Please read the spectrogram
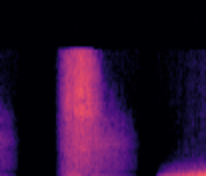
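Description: Whoosh sound effects of an animated logo intro: a short airy swoosh about half a second in that fades away, then a deeper whoosh that swells louder toward the end.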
